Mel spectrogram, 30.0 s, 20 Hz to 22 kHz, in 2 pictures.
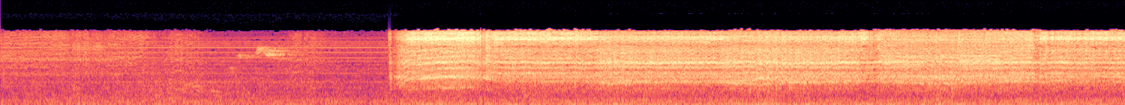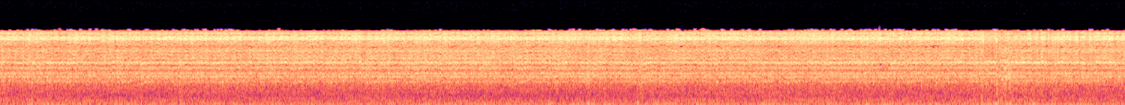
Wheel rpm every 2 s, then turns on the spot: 0, 0, 30, 130, 120, 120, 110, 120, 110, 120, 110, 110, 110, 110, 120.
none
